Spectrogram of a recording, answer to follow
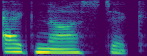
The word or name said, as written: agnostic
